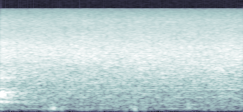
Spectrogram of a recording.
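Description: Faint, steady background hiss, with no distinct sound in it.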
